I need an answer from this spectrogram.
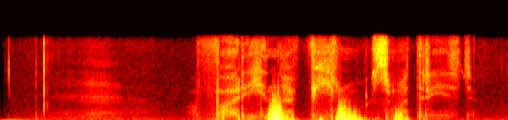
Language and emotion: Russian, neutral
